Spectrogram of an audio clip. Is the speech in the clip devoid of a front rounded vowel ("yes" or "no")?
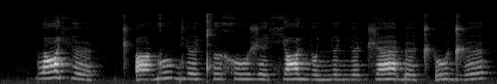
no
